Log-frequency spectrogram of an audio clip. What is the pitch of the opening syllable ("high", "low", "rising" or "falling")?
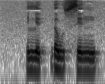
rising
